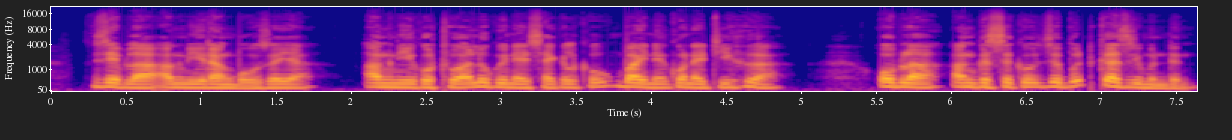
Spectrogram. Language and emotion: Bodo, sad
